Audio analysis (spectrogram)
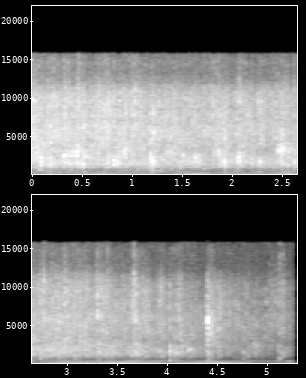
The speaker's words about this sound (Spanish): Vamos a darle un aplauso, por favor.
